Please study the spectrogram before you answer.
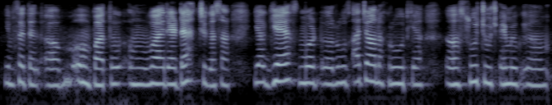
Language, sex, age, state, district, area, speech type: Kashmiri, female, 18-30, Jammu and Kashmir, Ganderbal, rural, spontaneous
